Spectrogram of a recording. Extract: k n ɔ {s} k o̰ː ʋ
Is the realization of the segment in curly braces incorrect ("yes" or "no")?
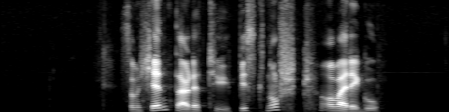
yes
